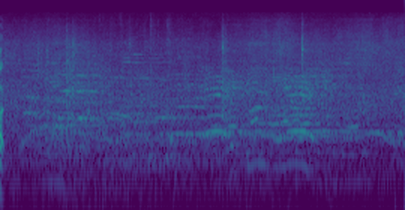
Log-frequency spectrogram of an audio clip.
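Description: Ice hockey rink sound during play: distant voices calling out across the rink, with a few faint clacks of stick and puck.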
